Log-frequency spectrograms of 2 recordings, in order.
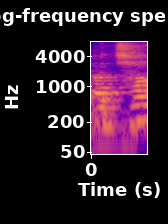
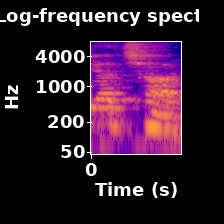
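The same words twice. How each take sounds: First: अच्छा rising at the end in mild surprise; surprised. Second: Said in the usual way. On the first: Shown as a demonstration. Teacher showing the second use of the word, surprised. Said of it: "surprise होने के लिए बोलते हैं". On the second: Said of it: "positive देखने के लिए".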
